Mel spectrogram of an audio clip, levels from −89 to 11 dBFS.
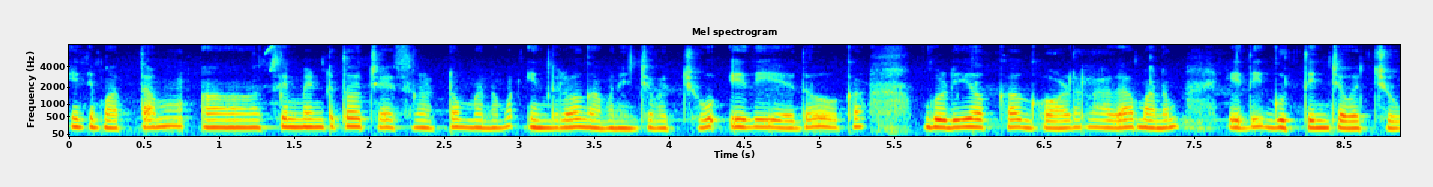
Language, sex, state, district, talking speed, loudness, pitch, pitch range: Telugu, female, Telangana, Nalgonda, 110 wpm, -16 LUFS, 205 Hz, 195-215 Hz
